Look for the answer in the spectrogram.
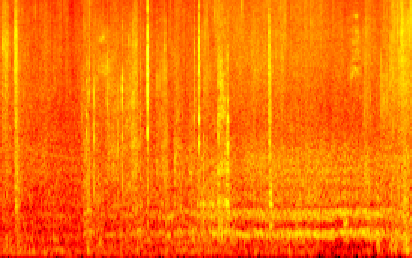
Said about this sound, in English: Now we can hear the voice of bees. We're taking them out.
